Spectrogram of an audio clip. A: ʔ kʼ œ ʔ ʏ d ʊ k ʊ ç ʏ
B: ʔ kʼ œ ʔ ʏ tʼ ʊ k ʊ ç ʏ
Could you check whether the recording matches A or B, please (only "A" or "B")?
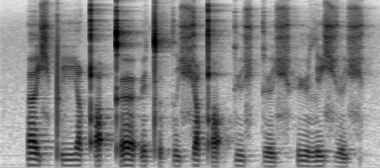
B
